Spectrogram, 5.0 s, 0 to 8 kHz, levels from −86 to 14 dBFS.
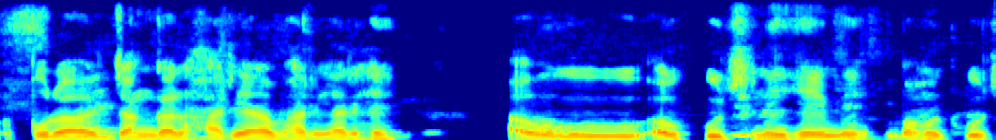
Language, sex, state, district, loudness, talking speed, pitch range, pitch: Chhattisgarhi, male, Chhattisgarh, Rajnandgaon, -16 LUFS, 170 wpm, 110-120 Hz, 115 Hz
